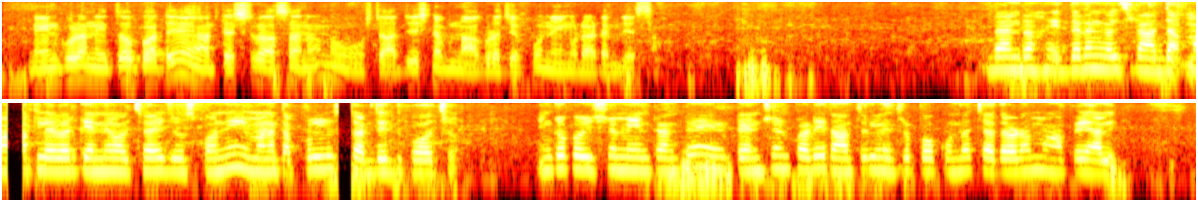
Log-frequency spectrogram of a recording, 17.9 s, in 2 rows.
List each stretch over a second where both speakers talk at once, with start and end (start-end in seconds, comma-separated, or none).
none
